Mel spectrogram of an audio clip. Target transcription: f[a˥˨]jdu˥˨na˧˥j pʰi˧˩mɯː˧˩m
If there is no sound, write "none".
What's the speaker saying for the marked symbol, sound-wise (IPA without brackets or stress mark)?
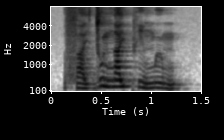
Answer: a˩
